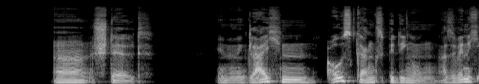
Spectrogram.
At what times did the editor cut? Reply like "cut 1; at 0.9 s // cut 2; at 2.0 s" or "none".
none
